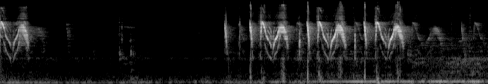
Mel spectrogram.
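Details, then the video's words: Hill prinia, used to provoke other birds into singing: after two quiet seconds a rapid run of high, sharp, swooping notes, each dipping and rising, repeats almost twice a second, with a low hum underneath. "roll tembakan ciblek gunung memancing bunyi burung lain"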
